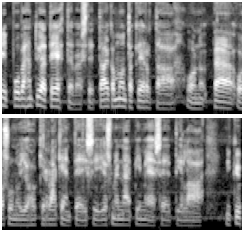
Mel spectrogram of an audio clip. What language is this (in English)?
Finnish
